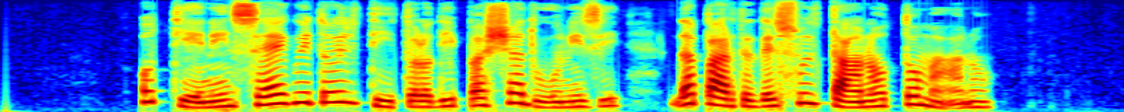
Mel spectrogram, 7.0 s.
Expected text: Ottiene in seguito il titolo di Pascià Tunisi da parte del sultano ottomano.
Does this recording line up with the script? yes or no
yes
